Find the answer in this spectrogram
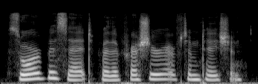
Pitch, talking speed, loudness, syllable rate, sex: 230 Hz, 165 wpm, -16 LUFS, 5.2 syllables/s, female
